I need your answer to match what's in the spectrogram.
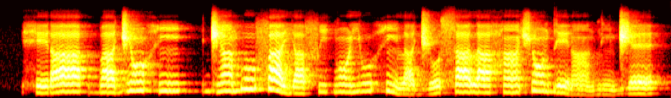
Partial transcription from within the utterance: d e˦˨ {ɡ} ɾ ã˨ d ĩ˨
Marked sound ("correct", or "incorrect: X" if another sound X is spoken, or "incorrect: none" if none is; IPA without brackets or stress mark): incorrect: none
